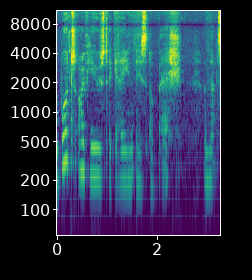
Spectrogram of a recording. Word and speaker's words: Obeche: The wood I've used again is Obeche, and that's spelled O-B-E-C-H-E, and it's just a nice fine grained craft wood.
